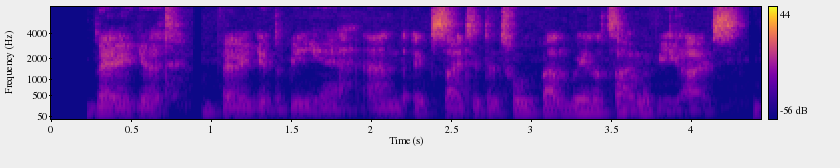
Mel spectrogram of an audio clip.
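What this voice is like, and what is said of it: British accent. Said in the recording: “He also has a sexy British accent”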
